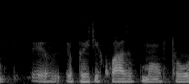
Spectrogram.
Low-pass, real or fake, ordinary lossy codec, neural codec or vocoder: none; real; none; none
